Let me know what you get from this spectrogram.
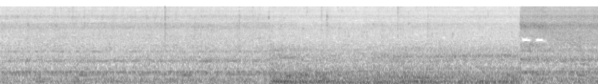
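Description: Onion and tomato masala sizzling as it fries in a clay pot, a steady hiss that gets louder about two seconds in.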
